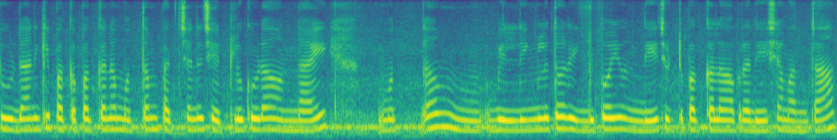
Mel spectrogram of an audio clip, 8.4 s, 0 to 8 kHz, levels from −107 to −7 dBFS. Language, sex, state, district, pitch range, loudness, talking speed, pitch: Telugu, female, Andhra Pradesh, Krishna, 220-245 Hz, -14 LUFS, 100 wpm, 230 Hz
